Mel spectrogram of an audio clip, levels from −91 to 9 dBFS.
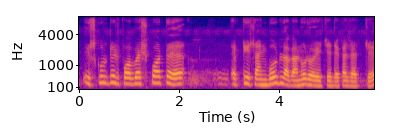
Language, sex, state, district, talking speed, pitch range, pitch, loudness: Bengali, male, Assam, Hailakandi, 80 wpm, 170-210 Hz, 195 Hz, -15 LUFS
